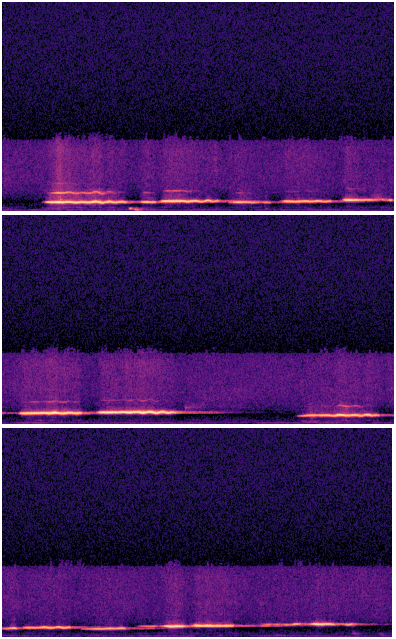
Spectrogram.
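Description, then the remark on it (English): Someone whistles a slow, steady tune alone, depicting Hudson Taylor whistling: two flowing phrases of sustained notes separated by a short pause, clear with no talking. “Taylor, how can you whistle when our friends and our co-laborers are out there facing death?”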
